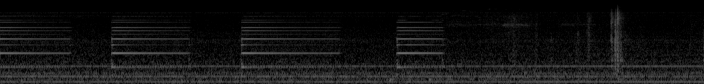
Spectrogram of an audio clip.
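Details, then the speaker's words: 1979 Atari Asteroids arcade PCB: repeated electronic tone bursts with a click at the start that cut off flat instead of fading; sound effect lacks its decay tail, suspected bad capacitor. "because it kind of sounds like the right sound almost like that except it doesn't have the tail it doesn't have the tail off and that's where the caps come in so it could just be a bad cap"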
